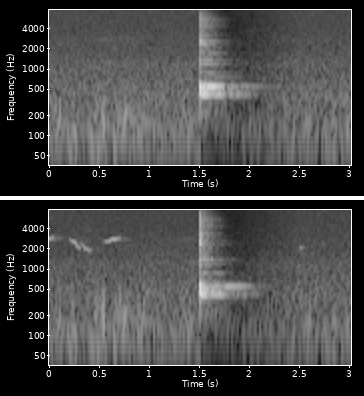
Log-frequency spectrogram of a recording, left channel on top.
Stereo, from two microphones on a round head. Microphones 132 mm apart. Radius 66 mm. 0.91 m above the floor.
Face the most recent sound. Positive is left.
turn(degrees=-65)  # may be behind; listen again after turning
